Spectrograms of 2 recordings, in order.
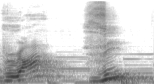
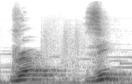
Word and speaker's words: Brazilian: Quando você vê a palavra brasileiro, que é Brazilian, você vê o A escrito e provavelmente você pronuncia Brasilian. Quando na verdade esses dois As são schwas, Brazilian.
